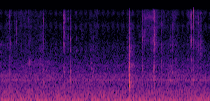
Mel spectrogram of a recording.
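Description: Faint clicks and light handling of stiff paper flaps being lifted and pressed on a lift-the-flap book page, with one sharper tick about two and a half seconds in.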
